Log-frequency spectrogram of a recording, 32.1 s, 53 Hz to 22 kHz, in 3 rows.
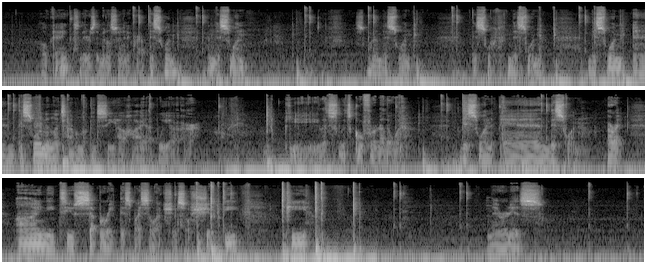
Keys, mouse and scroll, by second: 2.5-5.2 drag, 12.0 KP_3, 15.4 KP_3, 16.6-18.3 middle drag, 18.3 click, 18.8-21.7 drag, 22.0 middle click, 25.3 shift+d, 26.4 p, 27.6 Tab, 29.4 click, 31.6 click.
